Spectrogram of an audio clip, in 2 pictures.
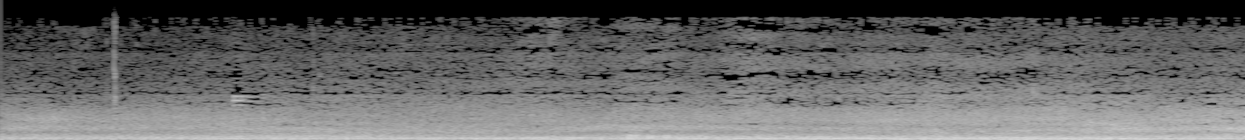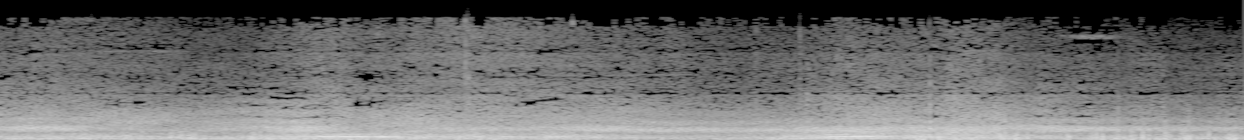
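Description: City road traffic: a steady wash of cars, with vehicles passing close and swelling louder about two-thirds of the way in and again near the end.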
